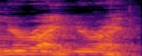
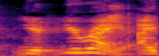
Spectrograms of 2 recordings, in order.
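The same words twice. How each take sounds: First: Said in the usual way. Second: "right" said much louder, conceding; loud, laughing concession. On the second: Real, not acted.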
